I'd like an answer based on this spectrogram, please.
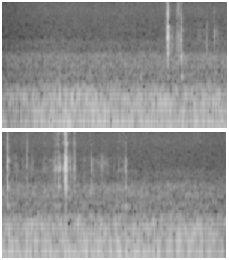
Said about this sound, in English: In the letterpress room, metal type that is used in the letterpress makes a clicking sound as I select the letters and organise them ready for printing.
